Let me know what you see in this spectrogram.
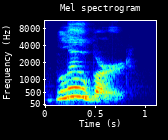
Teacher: see that is blue okay a bluebird as in a species that is a compound word and the stress is on the first part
